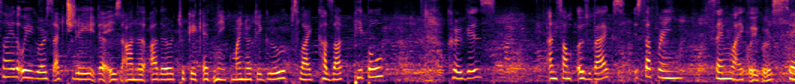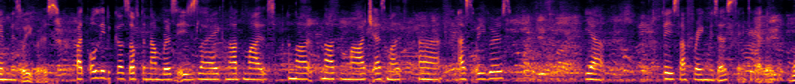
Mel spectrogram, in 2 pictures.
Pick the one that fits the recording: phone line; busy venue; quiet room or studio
busy venue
